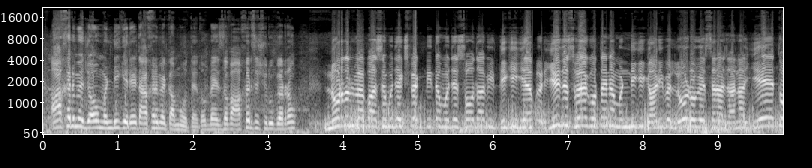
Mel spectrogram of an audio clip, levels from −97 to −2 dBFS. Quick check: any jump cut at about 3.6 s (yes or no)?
yes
